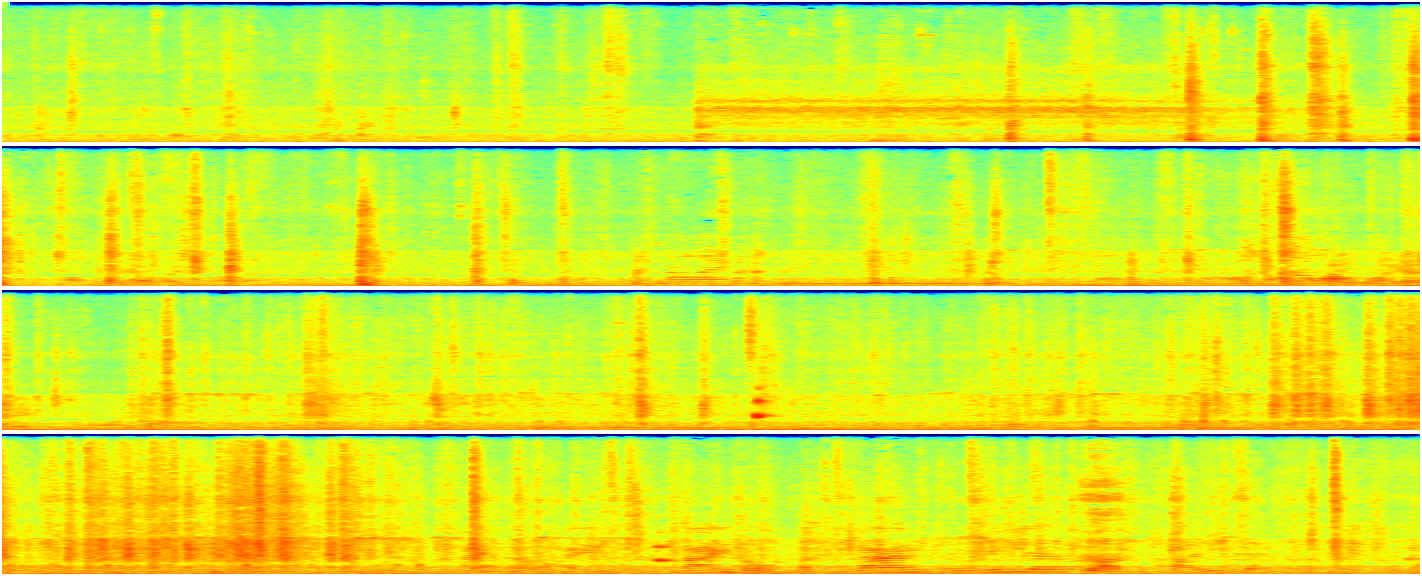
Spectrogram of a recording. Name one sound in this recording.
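A bus engine idles and then rumbles as the bus pulls away and drives along.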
